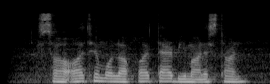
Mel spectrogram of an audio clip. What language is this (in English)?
Persian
